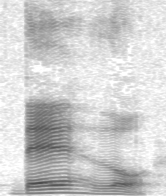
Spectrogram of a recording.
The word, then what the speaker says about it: dedo: So it's dedo. And that second D, you almost can barely make it out, and you're almost barely touching your teeth when you make that sound.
